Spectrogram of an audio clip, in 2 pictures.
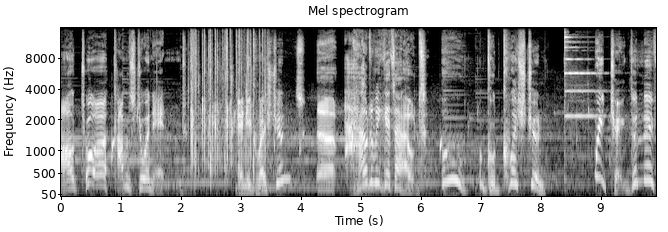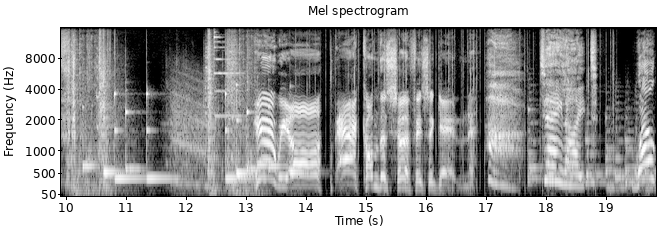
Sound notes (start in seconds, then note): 2.0 all clapping; 10.0 elevator dings; 17.0 sighs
